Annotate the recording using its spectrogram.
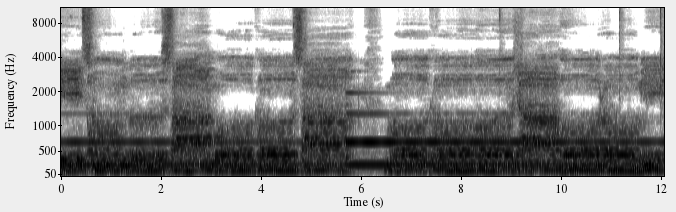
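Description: A group of voices chanting a Buddhist sutra or dharani in unison on a steady monotone, phrase after phrase with brief breaks for breath.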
